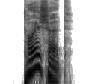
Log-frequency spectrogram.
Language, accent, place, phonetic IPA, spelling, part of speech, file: German, Germany, Berlin, [ˈtɔɪ̯ʃət], täuschet, verb, De-täuschet.ogg
- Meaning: second-person plural subjunctive I of täuschen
